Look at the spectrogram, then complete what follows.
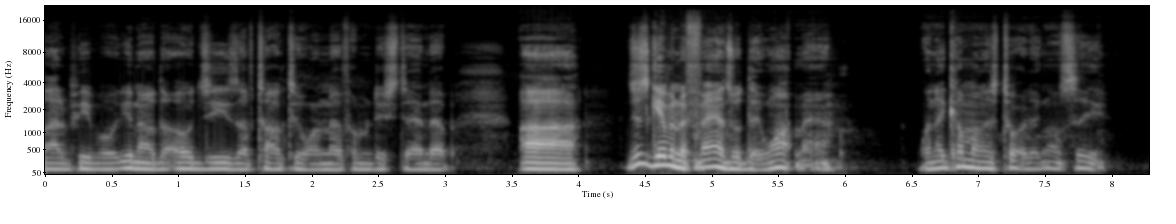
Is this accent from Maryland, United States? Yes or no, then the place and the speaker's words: yes; Maryland, United States; I was born in Maryland.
